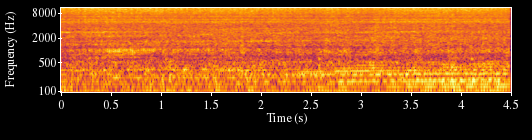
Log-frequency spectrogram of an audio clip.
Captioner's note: engines revving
